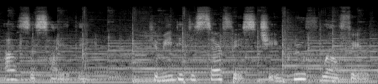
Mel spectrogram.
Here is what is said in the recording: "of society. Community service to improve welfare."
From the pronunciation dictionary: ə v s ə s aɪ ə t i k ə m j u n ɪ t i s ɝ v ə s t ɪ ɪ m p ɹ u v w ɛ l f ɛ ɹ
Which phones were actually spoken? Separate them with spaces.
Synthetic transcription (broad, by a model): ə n s ə s aɪ ə t i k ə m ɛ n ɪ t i s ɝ f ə s t ɪ ɪ m p ɹ u v w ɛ l f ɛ ɹ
